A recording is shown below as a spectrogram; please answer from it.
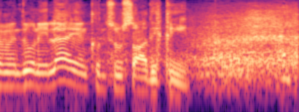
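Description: Speech only: a man's voice through a microphone and loudspeaker, drawn out with gliding pitch, fading about one and a half seconds in.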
